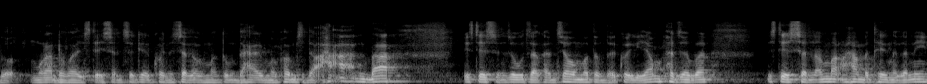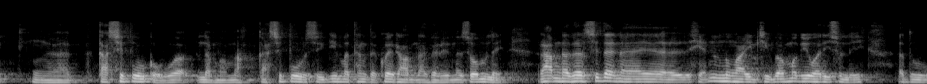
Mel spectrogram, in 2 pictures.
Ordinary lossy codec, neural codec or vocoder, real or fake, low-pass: none; codec, 16 kHz, 2 kbps, FunCodec, trained on Chinese and English, 25 frames a second; fake; none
